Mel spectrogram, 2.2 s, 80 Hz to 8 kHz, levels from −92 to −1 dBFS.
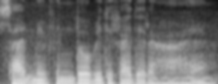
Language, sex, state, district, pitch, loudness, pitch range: Hindi, male, Arunachal Pradesh, Papum Pare, 105 Hz, -17 LUFS, 100-115 Hz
